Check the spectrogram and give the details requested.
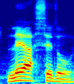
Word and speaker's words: Léa Seydoux: Léa Seydoux. It's a French name. Really? That's how you say it. Say that, yeah. Say because the X in French is silent.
